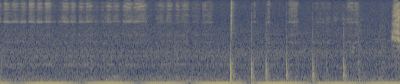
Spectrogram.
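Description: Hand-writing on a classroom board, with scratchy strokes and, a little past halfway, a quick run of sharp taps of the writing tip against the board.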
